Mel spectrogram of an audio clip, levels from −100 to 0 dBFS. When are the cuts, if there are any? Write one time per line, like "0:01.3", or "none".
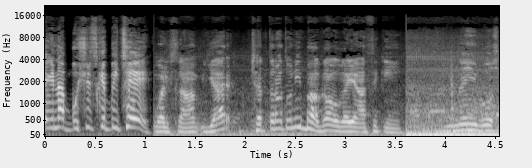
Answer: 0:01.0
